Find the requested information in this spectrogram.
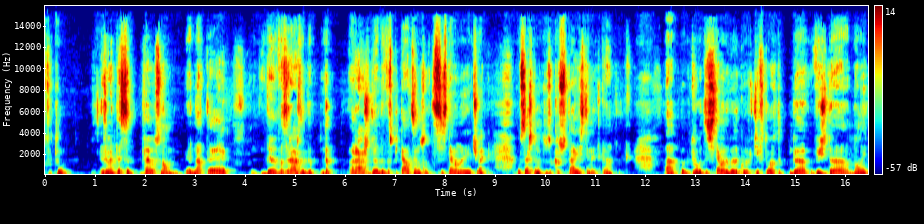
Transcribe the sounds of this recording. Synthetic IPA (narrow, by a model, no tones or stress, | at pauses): t̪vot̪o | zɐmɛnt̪ɛsəd̪vɛosnɔvniɛd̪nat̪əɛ | d̪ɐvɐzɾaʒd̪əd̪ɐd̪ɐ | ɾaʒd̪əd̪ɐvəspit̪avət̪sɛnːʊsnət̪ə̥sist̪ɛmənɐɛd̪int͡ʃovɛkʊsɛʃt̪ɐnɛt̪ozɐkɾəʃʊ̥t̪a̰ist̪inəit̪ɐ̥kanət̪at̪ə̥kə̥ | ɐpɐɡd̪ɾuɡət̪əsi̥st̪ɛməd̪ɐbɤd̪ɛkolɛkt̪ift̪ɔɛzd̪ɐd̪ɐviʒd̪əbɔlˠni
